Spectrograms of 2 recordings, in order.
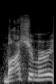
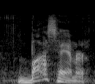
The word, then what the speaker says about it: Bochimer: Bochimer, although I've been told that he pronounced his name Bosshammer. – Really? – Yep. – Bosshammer, no Bosshammer. – H? – Accent on another syllable.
